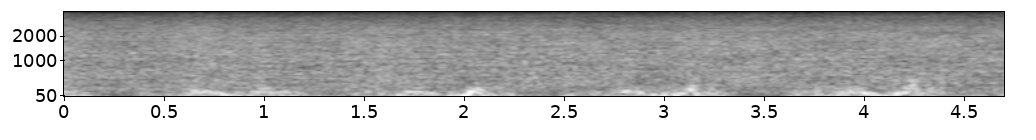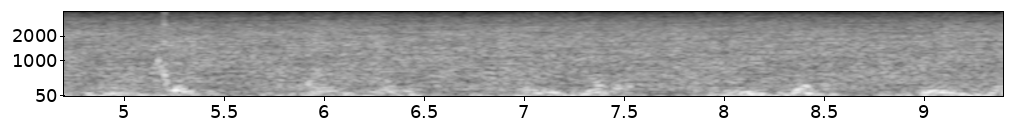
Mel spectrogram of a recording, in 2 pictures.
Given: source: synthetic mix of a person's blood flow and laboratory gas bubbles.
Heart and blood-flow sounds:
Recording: Doppler ultrasound of blood flow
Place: precordium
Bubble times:
5.14-5.27 s: bubbles
5.88-6.04 s: bubbles
From the record:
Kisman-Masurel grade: 112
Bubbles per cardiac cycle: 1 to 2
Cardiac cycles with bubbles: 1 to 10%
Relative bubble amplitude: moderate (0.250 to 0.450)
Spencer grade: 1 (occasional bubble signal discernible with the cardiac motion signal, with majority of cardiac periods free of bubbles)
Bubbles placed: anywhere in the cardiac cycle

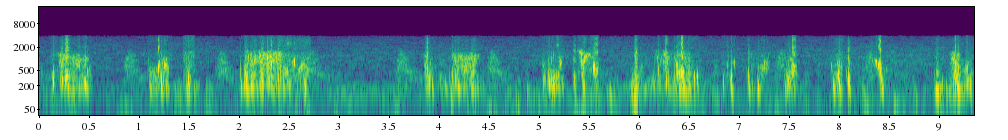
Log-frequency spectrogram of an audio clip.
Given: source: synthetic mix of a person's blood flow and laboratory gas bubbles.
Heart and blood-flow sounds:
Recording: Doppler ultrasound of blood flow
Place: subclavian vein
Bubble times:
0.11-0.54 s: bubbles
1.08-1.33 s: bubbles
1.44-1.55 s: bubbles
1.99-2.72 s: bubbles
3.83-4.42 s: bubbles
5.02-5.27 s: bubbles
5.33-5.60 s: bubbles
5.93-6.05 s: bubbles
6.12-6.61 s: bubbles
6.81-6.98 s: bubbles
7.07-7.30 s: bubbles
7.44-7.59 s: bubbles
7.91-8.16 s: bubbles
8.34-8.49 s: bubbles
8.94-9.36 s: bubbles
From the record:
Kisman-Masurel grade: 243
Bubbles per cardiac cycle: several, 3 to 8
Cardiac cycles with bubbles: 100%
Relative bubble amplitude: loud (0.450 to 0.775)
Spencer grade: 3 (all of the cardiac periods contain showers or single bubble signals, but not dominating or overriding the cardiac motion signals)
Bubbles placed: anywhere in the cardiac cycle

